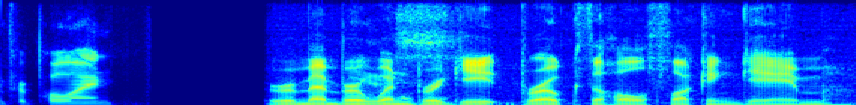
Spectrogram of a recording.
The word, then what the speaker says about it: Brigitte: I thought her But- name was Bridget. Brigitte is actually the proper like pronunciation for it apparently, How but like fucking weird.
